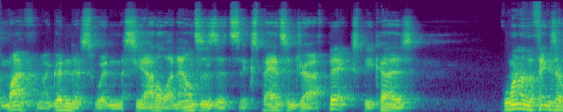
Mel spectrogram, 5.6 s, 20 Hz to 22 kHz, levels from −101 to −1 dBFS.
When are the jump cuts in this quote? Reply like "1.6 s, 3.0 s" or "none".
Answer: 1.2 s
